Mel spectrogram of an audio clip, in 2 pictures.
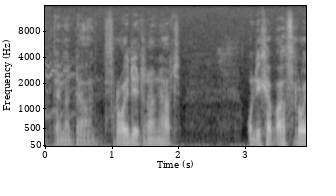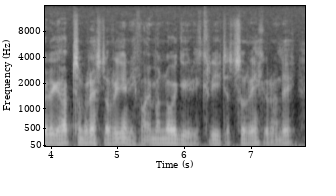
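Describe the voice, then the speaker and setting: A man speaks with a fairly low pitch and a dark, mellow tone. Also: ordinary pitch variation, moderate pace. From northern Germany, Schleswig-Holstein. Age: 80s+. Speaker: classic car collector. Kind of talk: interview. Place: garage. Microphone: handheld.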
